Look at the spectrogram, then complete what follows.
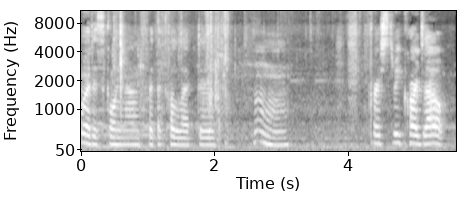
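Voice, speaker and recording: A hoarse woman reading tarot cards aloud, thinking out loud and often asking "right?". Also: fairly low pitch, steady tone, slow, background noise. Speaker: tarot reader. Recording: music in the background.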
